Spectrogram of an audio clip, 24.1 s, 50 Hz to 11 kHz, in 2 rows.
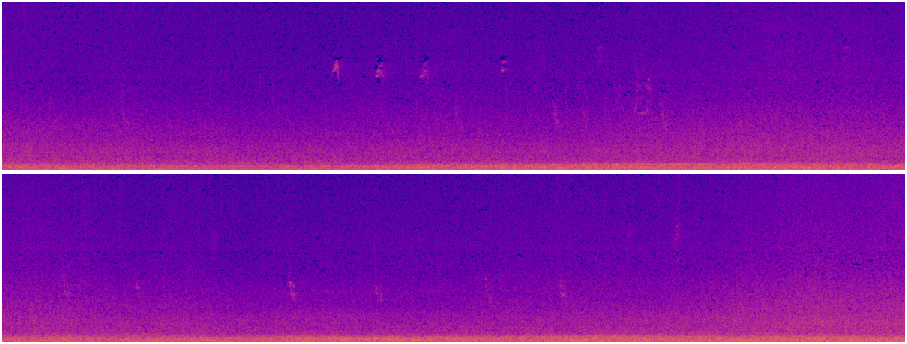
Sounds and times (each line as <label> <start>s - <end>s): storm of wind 0.0s - 24.0s
birds 4.2s - 15.1s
